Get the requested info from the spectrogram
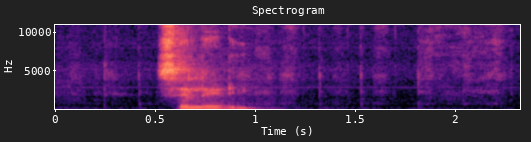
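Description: A man says one short word about half a second in. Faint scratching from a pen or stylus writing on a tablet follows near the end.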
